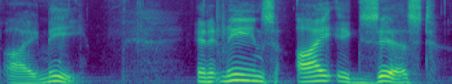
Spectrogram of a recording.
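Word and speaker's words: εἰμί: And it's the Greek word I, me. And it mean it's spelled e i m i pronounced I, me.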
